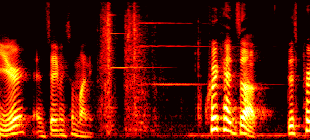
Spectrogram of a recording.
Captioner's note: cash register dings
